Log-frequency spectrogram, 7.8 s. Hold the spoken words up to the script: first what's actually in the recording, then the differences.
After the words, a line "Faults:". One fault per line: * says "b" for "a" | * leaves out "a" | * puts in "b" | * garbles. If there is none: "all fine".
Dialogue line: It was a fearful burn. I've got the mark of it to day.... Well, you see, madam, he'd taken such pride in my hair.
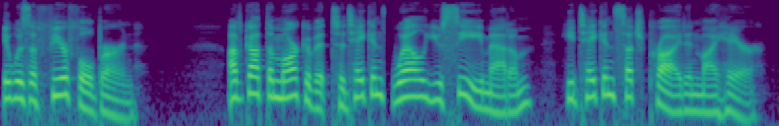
It was a fearful burn. I've got the mark of it to taken.... Well, you see, madam, he'd taken such pride in my hair.
Faults:
* says "taken" for "day"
